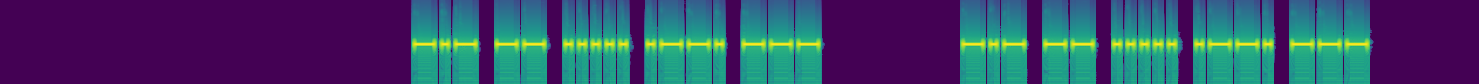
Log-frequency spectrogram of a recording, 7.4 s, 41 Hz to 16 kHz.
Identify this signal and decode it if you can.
Morse code, heard as a keyed tone, about 34 wpm, 700 Hz. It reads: KM5PO KM5PO
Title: USA Call Signs - 5 Characters - Repeated 2x - 35wpm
